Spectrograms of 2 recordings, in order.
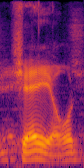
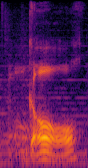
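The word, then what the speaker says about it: gaol: Well, to be fair, for the longest time, I called jail, G-A-O-L, goal, confidently. 5 scions incapacitated, and with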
